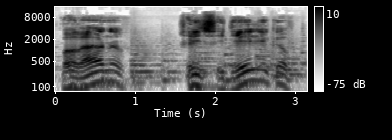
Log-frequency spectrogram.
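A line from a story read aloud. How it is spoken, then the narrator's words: Muttering. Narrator (Russian): бормотал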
